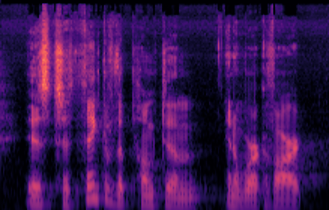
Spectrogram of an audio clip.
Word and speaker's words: punctum: The punctum the punum. The punctum. Yes. And And you have to pronounce it that way. Pronouncing punctum in English just doesn't have the same vibe.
